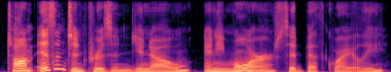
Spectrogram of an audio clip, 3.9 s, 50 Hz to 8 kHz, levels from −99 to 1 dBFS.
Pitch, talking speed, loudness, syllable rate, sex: 185 Hz, 170 wpm, -20 LUFS, 3.9 syllables/s, female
